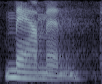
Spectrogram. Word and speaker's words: mammon: Older translations of this text, and maybe this is a familiar phrase for some of you, you cannot serve both God, and I know I'm going to be corrected if I say this word wrong, mammon. Did I say it right, Jane? Okay, good.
